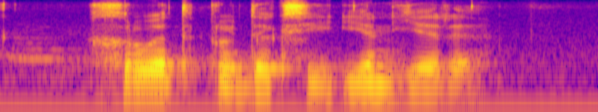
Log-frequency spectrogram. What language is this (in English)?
Afrikaans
